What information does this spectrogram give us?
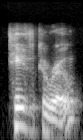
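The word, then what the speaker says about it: תזכרו: will remember the mitzvot, must be pronounced in an unusual manner. The Z sound in tizkaru has to be prolonged so that the word is not mistaken for tizkaru, which would mean in order that you receive a reward.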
